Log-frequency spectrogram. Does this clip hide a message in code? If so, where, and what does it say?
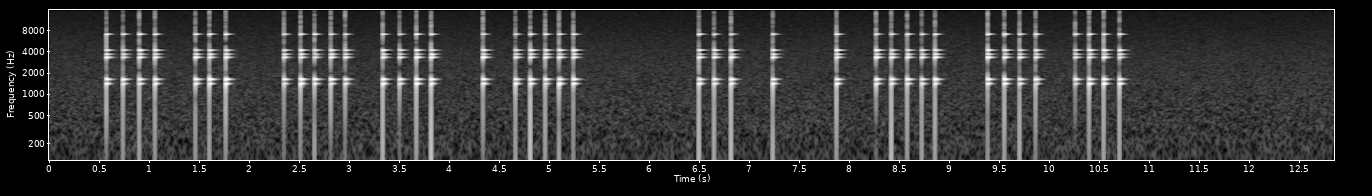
Yes: tap code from 0.6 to 10.8 s, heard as taps on glass, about 6 knocks a second. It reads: SYE LET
